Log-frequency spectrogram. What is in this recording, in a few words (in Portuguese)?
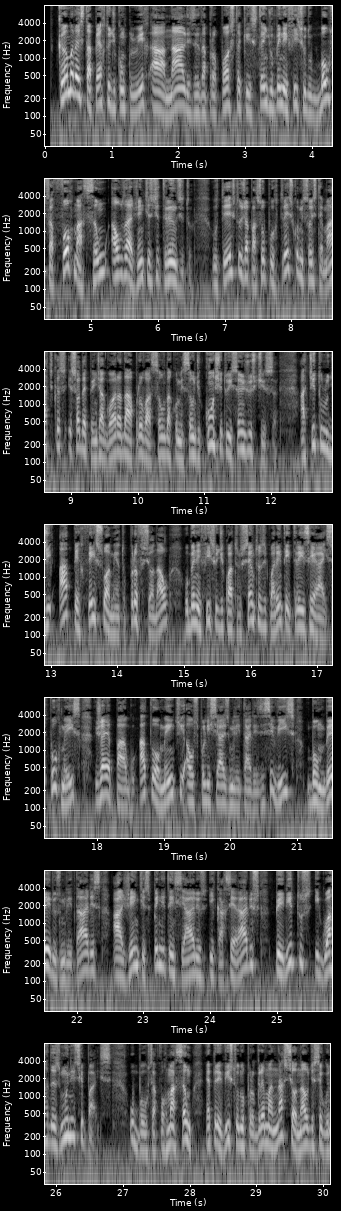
radio camara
